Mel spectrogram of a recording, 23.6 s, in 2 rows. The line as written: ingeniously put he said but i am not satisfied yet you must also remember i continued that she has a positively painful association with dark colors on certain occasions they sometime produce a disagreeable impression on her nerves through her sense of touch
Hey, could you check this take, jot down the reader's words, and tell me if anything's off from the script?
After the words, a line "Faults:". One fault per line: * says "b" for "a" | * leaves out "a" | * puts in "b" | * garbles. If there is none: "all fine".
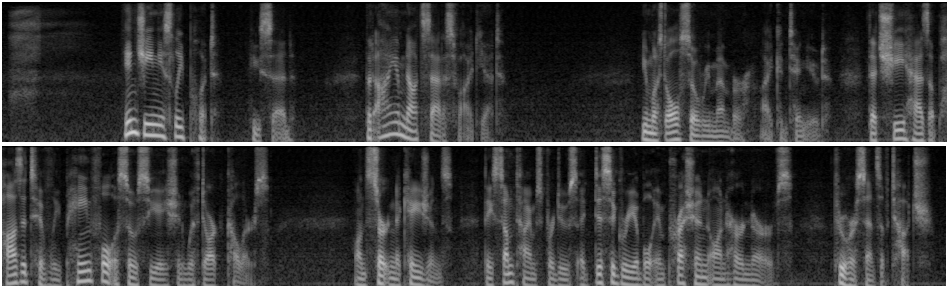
ingeniously put he said but i am not satisfied yet you must also remember i continued that she has a positively painful association with dark colors on certain occasions they sometimes produce a disagreeable impression on her nerves through her sense of touch
Faults:
* says "sometimes" for "sometime"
